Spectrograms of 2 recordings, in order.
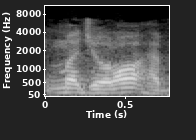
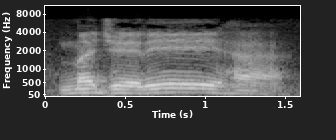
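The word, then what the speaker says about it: مجراها: If you were to not know what an imala is, you would say مَجْرَاهَا, but that's a mistake. You have to pronounce it with an imala.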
